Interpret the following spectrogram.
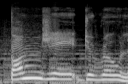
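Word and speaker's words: Bonde do Rolê: It's a Bonje du Role, is that correct? Yeah. It's spelled Bonde du Role, if you can look for them.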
